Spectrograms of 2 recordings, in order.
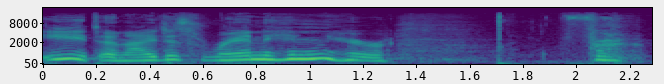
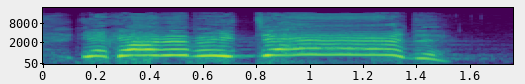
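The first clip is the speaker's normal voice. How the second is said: very high, very loud, shrill enthusiastic shout; 16 dB louder than usual. Retelling a five-year-old boy's answer in sunday school: imitating an enthusiastic yell. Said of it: "very enthusiastically yelled".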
